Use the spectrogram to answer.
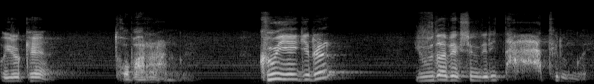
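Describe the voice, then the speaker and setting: A man's voice: high-pitched, big pitch swings, moderate pace, bright, forceful tone, low-quality recording. A middle-aged male pastor preaching a sermon, emphatic, retelling scripture with acted quotes.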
